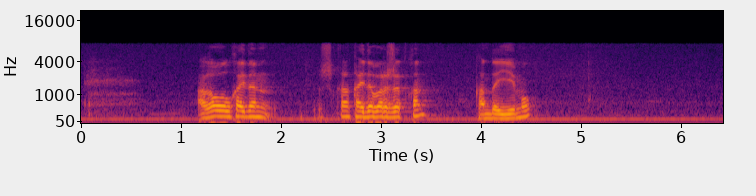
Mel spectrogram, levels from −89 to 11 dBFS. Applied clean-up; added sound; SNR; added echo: none; none; none; none.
